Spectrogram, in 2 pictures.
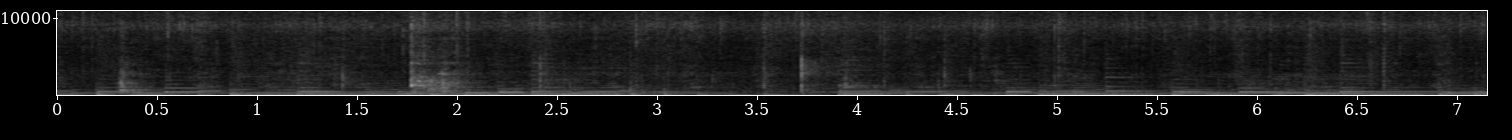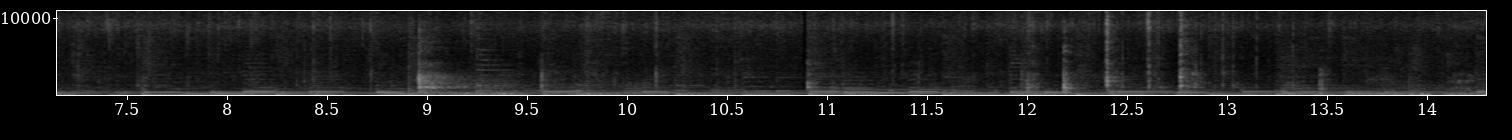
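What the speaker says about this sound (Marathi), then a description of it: "हा ठेचा आपण तेलात व्यवस्थित परतून घेऊया।" Green chili thecha sautéing in hot oil, a steady close sizzle and fry with scattered spatula scrapes and clinks against the pan, running continuously throughout without any voices.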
